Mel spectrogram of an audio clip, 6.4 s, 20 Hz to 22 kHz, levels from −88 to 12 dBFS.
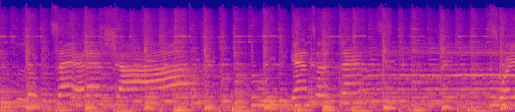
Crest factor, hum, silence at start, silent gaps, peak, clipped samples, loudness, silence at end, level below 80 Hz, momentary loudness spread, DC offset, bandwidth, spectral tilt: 16 dB; none; 0 s; none; -4 dBFS; under 0.1%; -19 LUFS; 0 s; -34 dBFS; 5 LU; 0.1%; 19 kHz; -4.5 dB/octave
